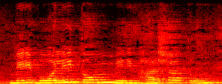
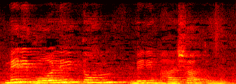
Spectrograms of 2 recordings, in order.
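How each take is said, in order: Both takes have the same delivery.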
